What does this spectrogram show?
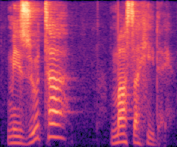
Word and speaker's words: Mizuta Masahide: Now this name, I'm going to pronounce the best I can. Mizuta Masahide.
